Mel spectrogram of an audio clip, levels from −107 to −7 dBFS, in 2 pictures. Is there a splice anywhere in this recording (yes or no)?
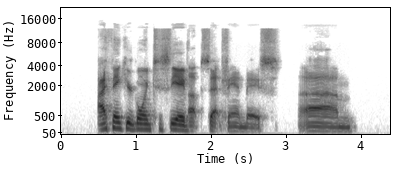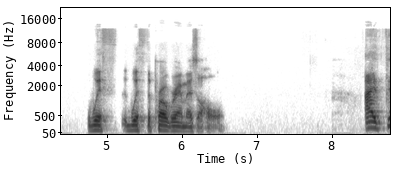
yes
